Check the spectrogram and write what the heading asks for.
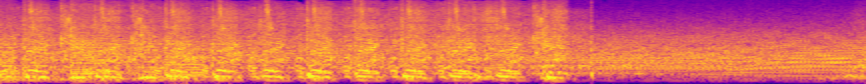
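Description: Electronic dance music: a fast synth line of short notes with quick pitch bends over a busy beat. About three seconds in, the top end drops away and the sound thins out.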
